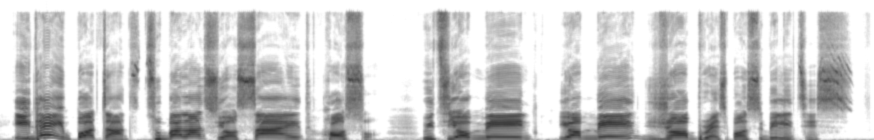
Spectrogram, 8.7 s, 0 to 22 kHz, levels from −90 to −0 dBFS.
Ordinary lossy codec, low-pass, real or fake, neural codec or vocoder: none; none; real; none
